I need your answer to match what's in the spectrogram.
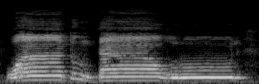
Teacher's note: नून साकिन के बाद ता है जो कि हुरूफ़ इख़फ़ा में से, लिहाजा यहाँ इख़फ़ा किया जाएगा।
